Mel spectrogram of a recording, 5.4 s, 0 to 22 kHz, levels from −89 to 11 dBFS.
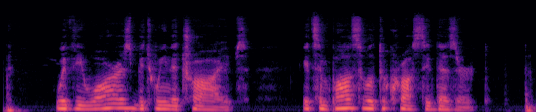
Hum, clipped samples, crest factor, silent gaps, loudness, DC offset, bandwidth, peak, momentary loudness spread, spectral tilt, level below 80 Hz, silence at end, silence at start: none; under 0.1%; 18 dB; none; -27 LUFS; under 0.1%; 12 kHz; -10 dBFS; 17 LU; -7 dB/octave; -46 dBFS; 0 s; 0.05 s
